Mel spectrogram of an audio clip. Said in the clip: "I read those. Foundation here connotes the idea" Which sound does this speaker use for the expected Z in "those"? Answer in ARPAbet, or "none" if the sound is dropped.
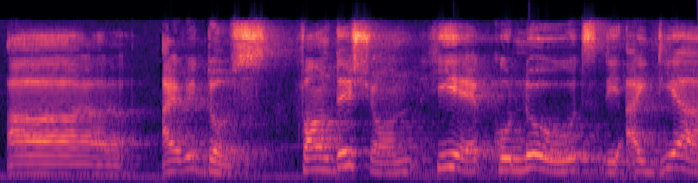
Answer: S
